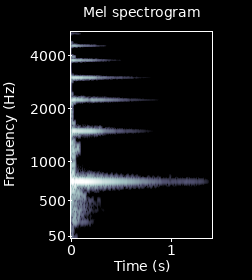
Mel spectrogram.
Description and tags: Piano ff 058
